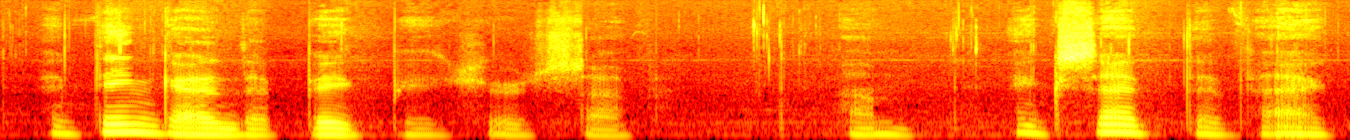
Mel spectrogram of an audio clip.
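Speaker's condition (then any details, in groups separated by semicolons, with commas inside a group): ALS; affects chest and throat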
